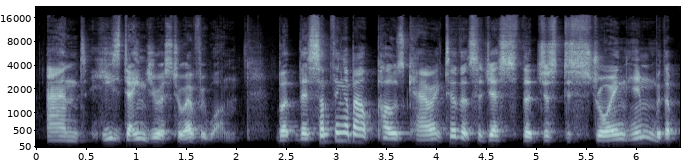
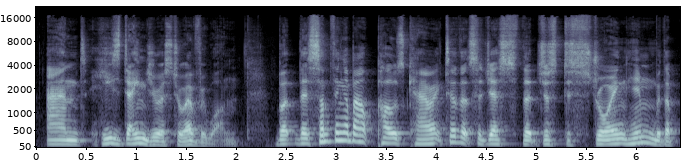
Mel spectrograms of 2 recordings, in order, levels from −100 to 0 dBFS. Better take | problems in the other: second | thin; very; fading below 300 Hz

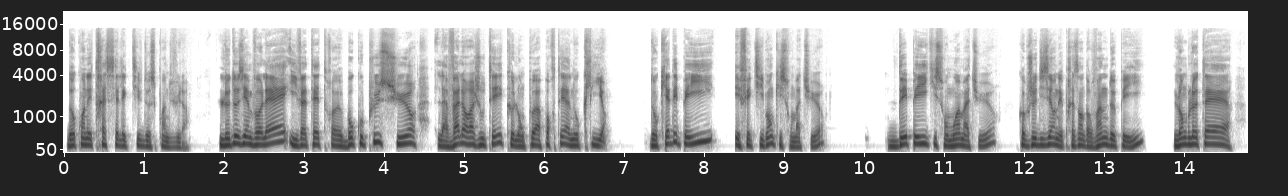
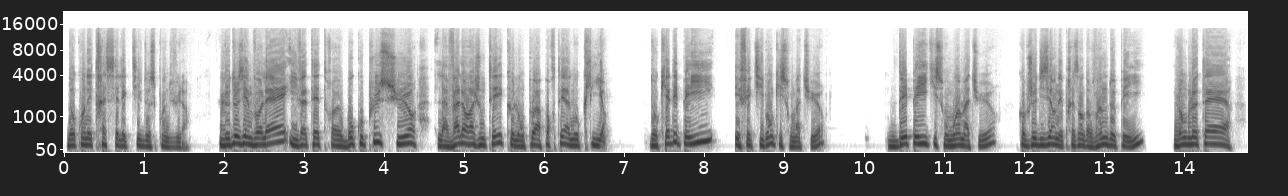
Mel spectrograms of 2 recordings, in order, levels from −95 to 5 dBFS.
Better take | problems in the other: first | distortion; slight; 8% of the sound clipped

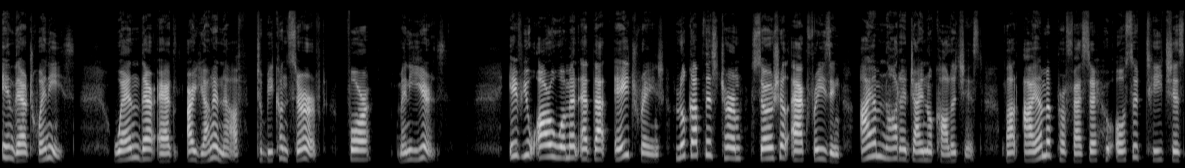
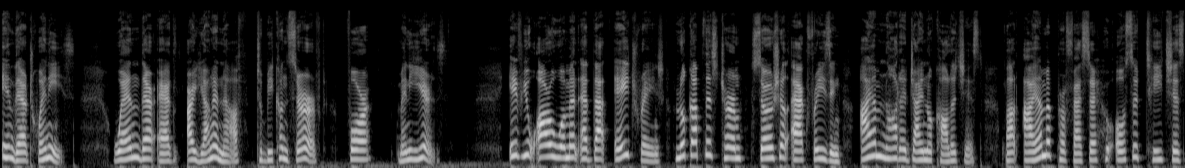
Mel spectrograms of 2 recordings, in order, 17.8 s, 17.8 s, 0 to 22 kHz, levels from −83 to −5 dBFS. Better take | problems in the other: second | thin; very; fading below 350 Hz

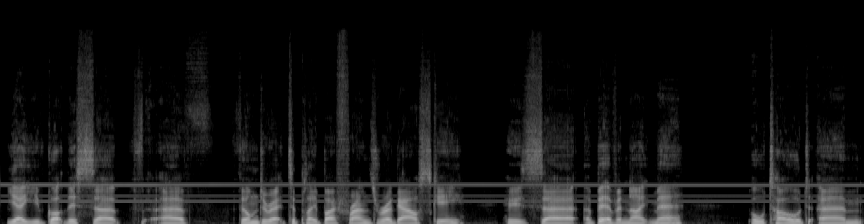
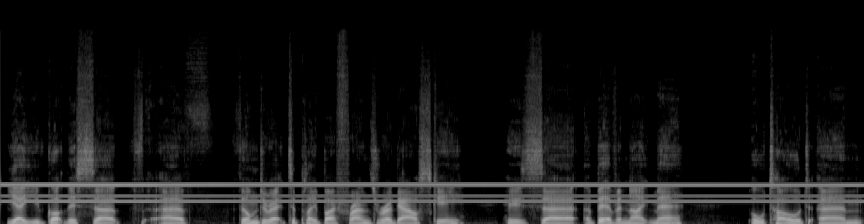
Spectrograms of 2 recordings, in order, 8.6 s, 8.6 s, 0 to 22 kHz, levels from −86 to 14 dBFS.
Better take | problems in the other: first | high-pitched whine; loud; throughout; 4 kHz, 6 dB below the speech; faint in the first

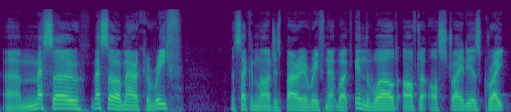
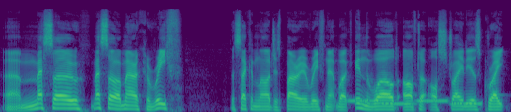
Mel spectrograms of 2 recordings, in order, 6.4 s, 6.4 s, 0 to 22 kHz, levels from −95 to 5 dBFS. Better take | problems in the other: first | siren; noticeable; from 4.5 s on; peak 10 dB below the speech

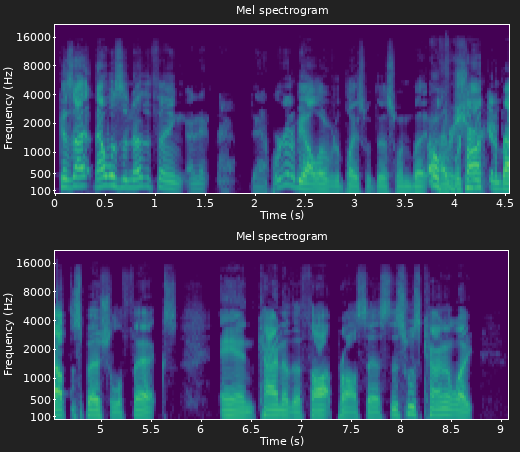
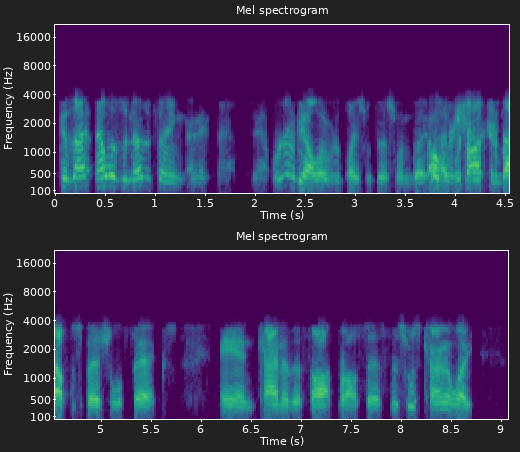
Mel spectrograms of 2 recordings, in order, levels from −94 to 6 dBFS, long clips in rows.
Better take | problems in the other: first | phone-call audio; poor line; nothing above 3.5 kHz

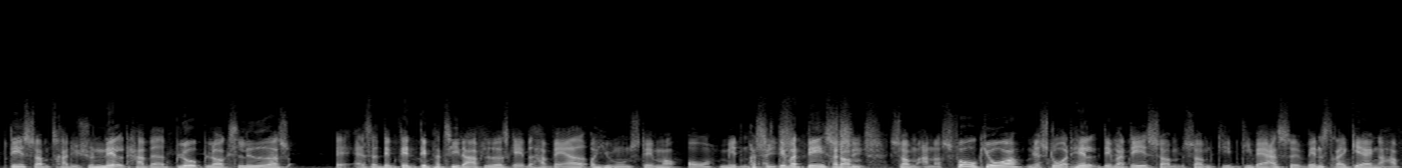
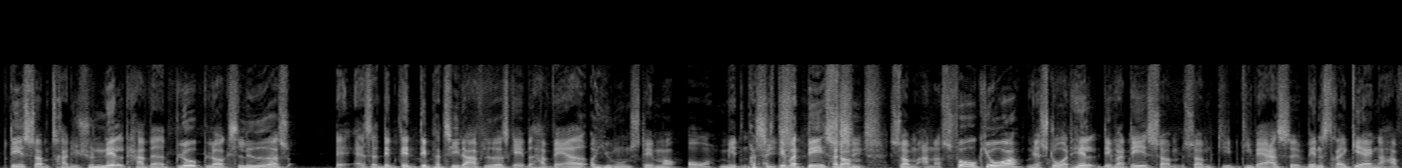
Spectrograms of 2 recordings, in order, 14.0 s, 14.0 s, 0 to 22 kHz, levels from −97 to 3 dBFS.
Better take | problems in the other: second | muffled; slightly; fading above 3.5 kHz

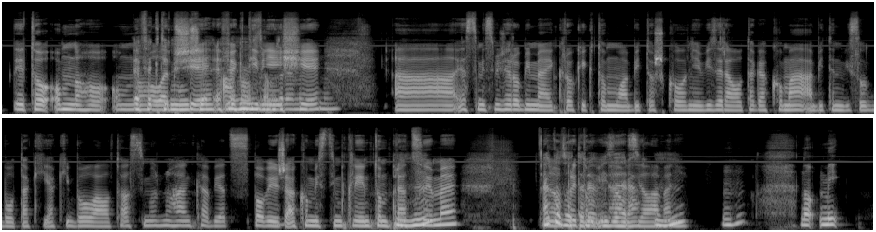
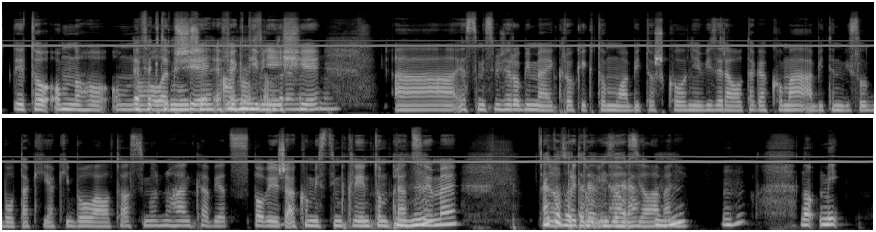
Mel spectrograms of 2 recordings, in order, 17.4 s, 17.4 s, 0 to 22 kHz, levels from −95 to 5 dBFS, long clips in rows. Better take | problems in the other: first | high-pitched whine; loud; throughout; 4.5 kHz, 9 dB below the speech; faint in the first

